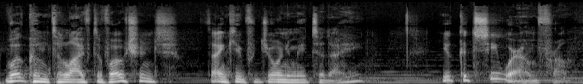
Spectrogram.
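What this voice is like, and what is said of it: Dutch accent mixed with American English. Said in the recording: “my accent being a mixture of Dutch from Holland ... having learned English ... in the United States ... I've learned English in an American way”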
